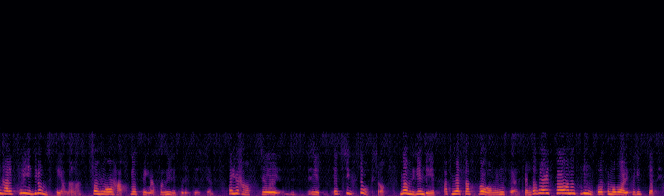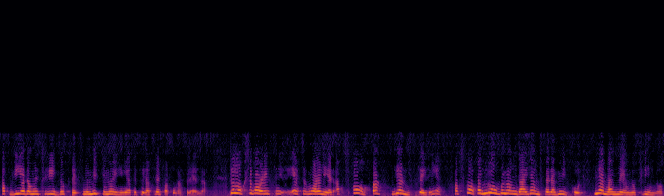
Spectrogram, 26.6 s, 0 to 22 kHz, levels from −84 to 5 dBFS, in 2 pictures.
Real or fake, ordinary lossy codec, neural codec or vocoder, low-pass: fake; none; codec, 16 kHz, 1 kbps, FreqCodec, smaller model; 7.2 kHz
